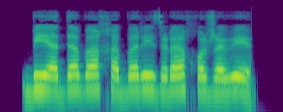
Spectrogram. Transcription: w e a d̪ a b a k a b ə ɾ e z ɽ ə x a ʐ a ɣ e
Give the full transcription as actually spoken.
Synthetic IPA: b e a d̪ a b a x a b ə ɾ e z ɽ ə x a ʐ a w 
